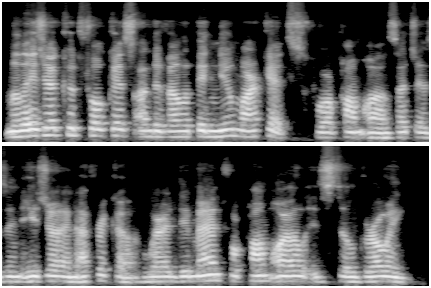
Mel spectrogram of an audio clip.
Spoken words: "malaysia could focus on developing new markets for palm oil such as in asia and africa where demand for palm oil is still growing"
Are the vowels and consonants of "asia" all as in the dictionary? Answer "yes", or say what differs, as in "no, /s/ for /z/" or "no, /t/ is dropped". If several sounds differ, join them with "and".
yes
